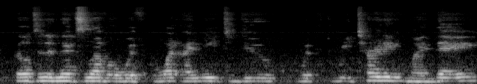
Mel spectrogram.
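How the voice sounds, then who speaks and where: Over noticeable background noise, a man talks at a moderate pace. His fairly high voice has a monotone, flat intonation. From New York. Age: 60s. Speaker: testimony giver. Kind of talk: testimony.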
